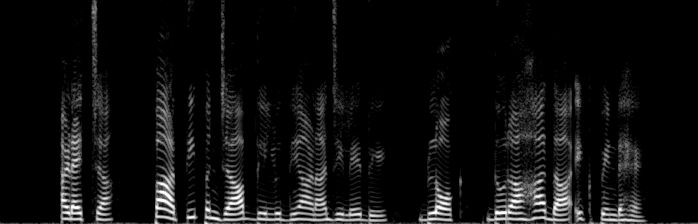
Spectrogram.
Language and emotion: Punjabi, neutral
